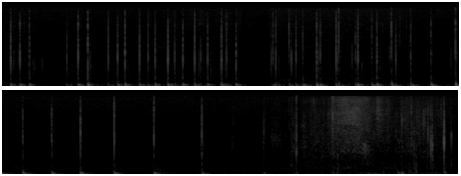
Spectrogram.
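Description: Fingertips tap and scratch the outer leather of a black, padded synthetic leather boxing glove that is hollow with a red lining. A quick run of soft, dull, low thuds with very short decay is heard, and near the end a brief bright scratching hiss. It is quiet and close throughout.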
